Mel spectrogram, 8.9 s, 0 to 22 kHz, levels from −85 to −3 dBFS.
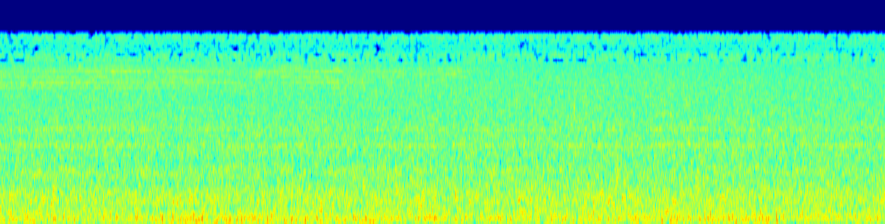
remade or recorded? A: recorded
